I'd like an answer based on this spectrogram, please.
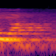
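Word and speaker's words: Jacht: Kalau di Jerman J itu bacanya yacht, FS Yacht.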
